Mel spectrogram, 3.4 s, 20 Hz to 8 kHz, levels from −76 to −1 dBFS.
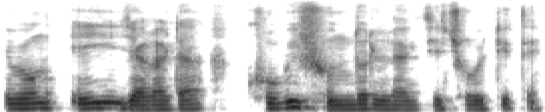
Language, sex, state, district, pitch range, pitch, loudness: Bengali, male, West Bengal, North 24 Parganas, 115-140 Hz, 120 Hz, -20 LUFS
